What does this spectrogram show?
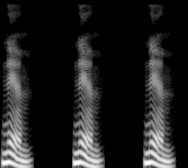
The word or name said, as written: nim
